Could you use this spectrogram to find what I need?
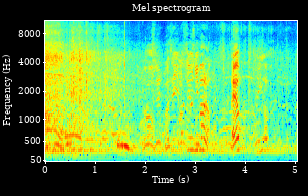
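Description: A rally car crashes and tumbles onto grass.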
